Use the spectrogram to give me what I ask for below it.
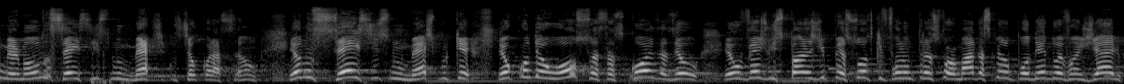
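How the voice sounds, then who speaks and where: A man with a Brazilian accent, a pastor and prison chaplain, telling a testimony in a sermon and acting out the voices of the people in his story. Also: a bit bright. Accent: Brazilian Portuguese. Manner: storytelling, acts out quoted voices with raised pitch. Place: church sanctuary. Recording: reverberant church hall with music.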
